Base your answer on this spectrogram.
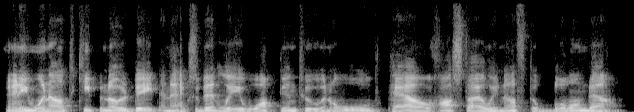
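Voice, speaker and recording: Man acting as private detective, lowish pitch, wry, hard-boiled, dogged, old-time radio drama. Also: moderate pace, a bit bright. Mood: dry, wry.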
